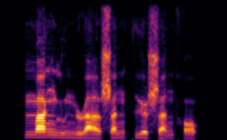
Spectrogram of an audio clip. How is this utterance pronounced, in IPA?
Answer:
ma˧ŋ lu˨˩nɹaː˨˩˨ʂa˧n kɨ˨˩ə̯ ʂa˨˩˨nhɔ˨˩p̚

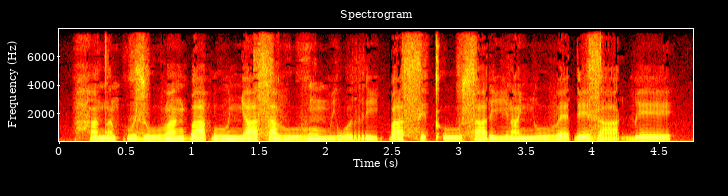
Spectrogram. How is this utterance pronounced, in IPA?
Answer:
hã˨dã˨ kʷi˨zuː˨βã˦ ɡ͡ba˦˨ɓuː˦ ɲaː˦sa˦vuː˨ ɣũ˦mi˨wʊ˨ riː˦k͡pa˦ sɪ˨kʼuː˨sa˦ ɾiː˦ɾã˨ɲuː˦βɛ˦ ɗe˦zaː˨ ɡ͡beː˦˨

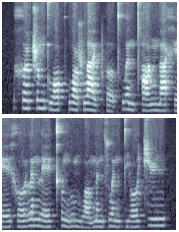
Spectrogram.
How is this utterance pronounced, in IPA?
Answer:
xɤ˥ʈ͡ʂʊ˥ŋt̪wɔ˧˥ pʰwɔ˥˧ʂwa˥˩ɪ̯ pʰɤ˨˩ t̪ʰwə˥˩nt̪ʰɑ˧˥ŋn̪ä˧˥ xe˧˥ɪ̯ xo˧˥ʊ̯ lə˥nle˧˥ɪ̯kʰʊ˥˩ŋ u˥mwɔ˨˩ n̪ə˥˧nswə˥˩n t̪jo˧˥ʊ̯t͡ɕy˥n

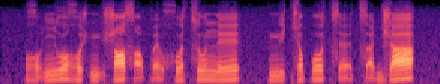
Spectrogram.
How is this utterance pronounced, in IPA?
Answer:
ʁʷɛ̰ɲu ʁʷeʃmʲḛʃɛ sˤa̰pɛ̰ χʷat͡su ne | mʲʌcʌpo t͡sɛ̰ t͡sa̰d͡ʒa

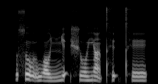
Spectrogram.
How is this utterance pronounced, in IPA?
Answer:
sʰo̰˦˨ʊ̯wɔ˨ ɲɛ˦ʔʃo˦jã˦˨tʰɪ˦ʔ tʰe˦

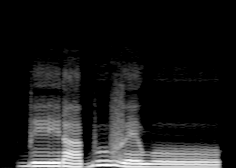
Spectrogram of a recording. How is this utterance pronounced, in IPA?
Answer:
beː˨ ɾa˨ bu˦vɛ˨woː˨

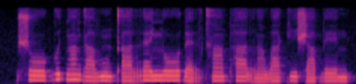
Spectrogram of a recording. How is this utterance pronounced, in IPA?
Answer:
ʃoː˨ ɡʷi˦ɡã˦ɡa˨ βũ˨kʼa˨ rɛ˦ɲoː˦ɗɛ˨r kʰã˦pʰa˦ rã˨wa˦ki˦ʃa˦ be˦n

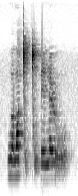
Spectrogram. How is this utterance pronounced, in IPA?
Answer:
wɯlˠʌǀṵ ǀṵʔeŋɛ ɭo̰

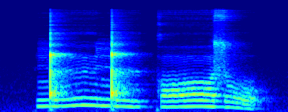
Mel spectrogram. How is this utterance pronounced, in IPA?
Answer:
ŋ͡ǃʉːŋ͡ǃʉː kɔːzo

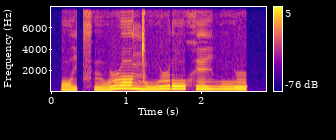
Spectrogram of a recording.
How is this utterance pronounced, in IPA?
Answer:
o˨i̯t͡sʰɨ˨u̯ ɹʌ˦ŋ͡ǀu˨˦ɹɾo˦ xe˦i̯βu˦ɹ

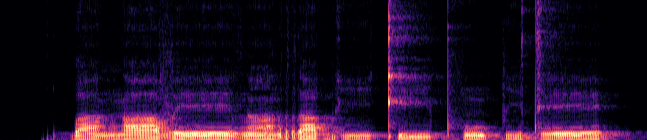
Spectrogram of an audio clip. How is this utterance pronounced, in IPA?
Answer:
ɡ͡ba˨ŋaː˦ βeː˨ lã˨˦ ra˦biː˨ kʼiː˦pʰũ˨pi˨ de˨˦

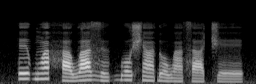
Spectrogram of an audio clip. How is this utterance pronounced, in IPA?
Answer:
e˦ɡʷã˦ ha˨wa˦ zɨ˨˦ɡ͡bo˦ ʃã˧ɗo˨wã˨sa˨ t͡ʃeː˨

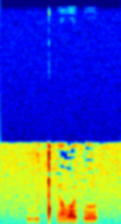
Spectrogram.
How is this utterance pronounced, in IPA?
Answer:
vɨǃʰĩlˠʏpʊ

